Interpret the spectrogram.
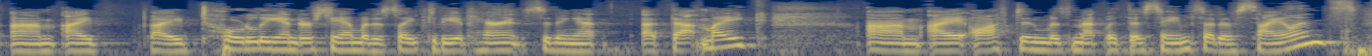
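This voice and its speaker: A woman school board member giving a firm, deliberate prepared statement at a public board meeting, speaking into a table microphone. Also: lowish voice.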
